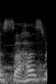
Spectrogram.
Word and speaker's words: सहस्र: तो यह शब्द सहस्र इस रूप में ही सर्वथा शुद्ध है।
